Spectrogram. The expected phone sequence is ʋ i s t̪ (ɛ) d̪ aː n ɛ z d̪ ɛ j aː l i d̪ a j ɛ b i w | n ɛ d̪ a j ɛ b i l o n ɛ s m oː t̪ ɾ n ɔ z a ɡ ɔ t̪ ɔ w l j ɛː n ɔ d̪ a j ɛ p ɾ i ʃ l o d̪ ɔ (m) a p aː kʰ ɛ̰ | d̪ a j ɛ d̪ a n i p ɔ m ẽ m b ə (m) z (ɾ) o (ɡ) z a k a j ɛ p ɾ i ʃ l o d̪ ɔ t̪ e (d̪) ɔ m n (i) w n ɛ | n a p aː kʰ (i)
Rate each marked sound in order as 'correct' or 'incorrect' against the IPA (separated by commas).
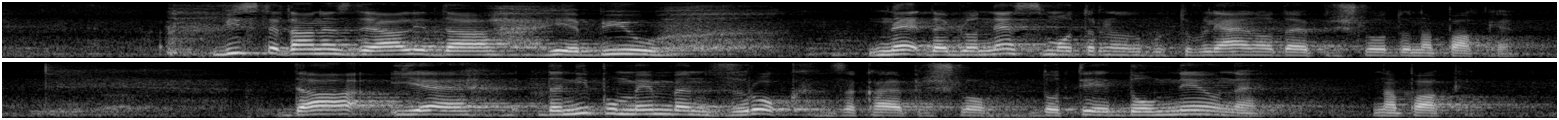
correct, incorrect, incorrect, correct, incorrect, correct, incorrect, incorrect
